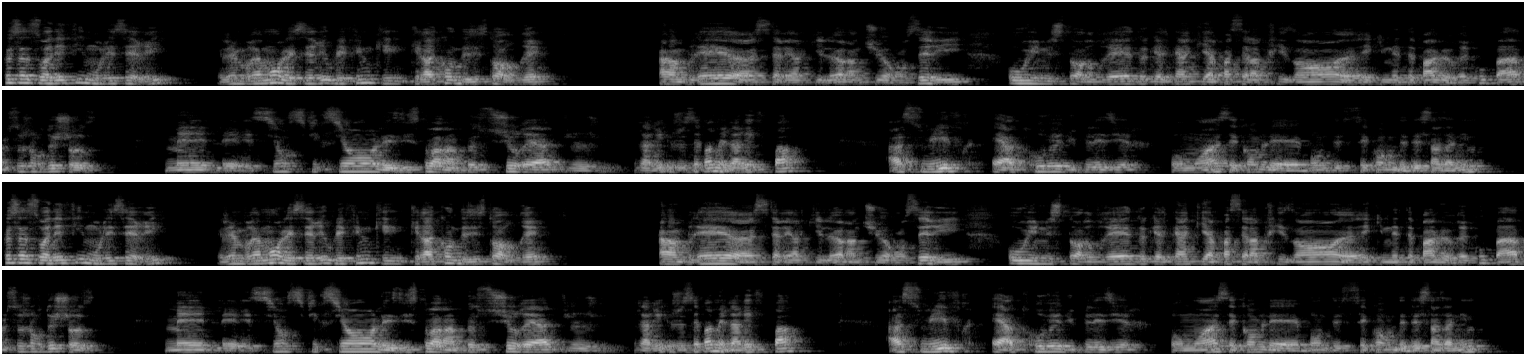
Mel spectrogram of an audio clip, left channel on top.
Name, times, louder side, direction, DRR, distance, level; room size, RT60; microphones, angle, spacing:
voice 1, 0.0-1.6 2.2-5.4 6.6-16.1 16.9-21.3 21.5-23.1 24.1-26.6 26.9-29.9, right 1 dB, 65° right, 5 dB, 5.4 m, -27 dB
19.0 x 10.5 x 4.9 m, 0.36 s
head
